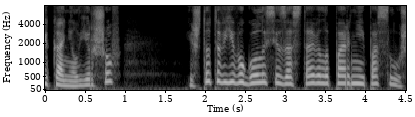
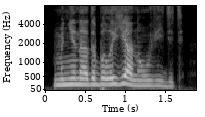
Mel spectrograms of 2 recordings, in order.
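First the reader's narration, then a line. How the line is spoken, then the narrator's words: Snapping irritably. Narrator (Russian): огрызнулся Дэн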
